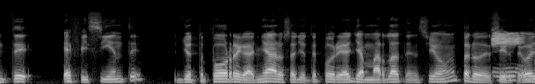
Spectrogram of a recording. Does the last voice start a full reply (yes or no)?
no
